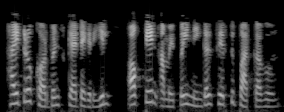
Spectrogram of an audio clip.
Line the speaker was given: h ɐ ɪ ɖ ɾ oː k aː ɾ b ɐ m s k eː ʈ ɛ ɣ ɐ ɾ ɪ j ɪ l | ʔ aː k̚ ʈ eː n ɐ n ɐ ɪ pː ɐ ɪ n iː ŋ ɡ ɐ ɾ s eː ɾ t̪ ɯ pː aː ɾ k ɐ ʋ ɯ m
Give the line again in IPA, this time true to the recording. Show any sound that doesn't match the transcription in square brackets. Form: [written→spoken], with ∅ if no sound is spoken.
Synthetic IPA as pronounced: h ɐ ɪ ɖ ɾ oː k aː ɾ b ɐ [m→n] s k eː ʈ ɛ ɣ ɐ ɾ ɪ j ɪ l | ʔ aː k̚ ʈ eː n ɐ [n→m] ɐ ɪ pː ɐ ɪ n iː ŋ ɡ ɐ [ɾ→ɭ] s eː ɾ t̪ ɯ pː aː ɾ k ɐ ʋ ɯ m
